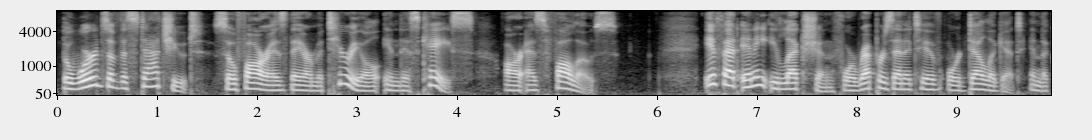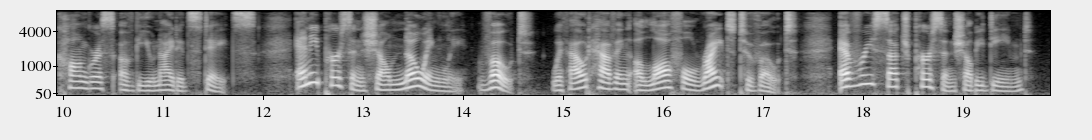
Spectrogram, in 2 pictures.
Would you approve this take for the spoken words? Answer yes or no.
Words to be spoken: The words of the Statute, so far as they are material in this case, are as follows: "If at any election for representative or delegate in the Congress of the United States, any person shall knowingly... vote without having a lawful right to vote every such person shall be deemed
yes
